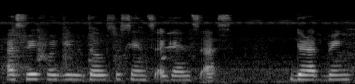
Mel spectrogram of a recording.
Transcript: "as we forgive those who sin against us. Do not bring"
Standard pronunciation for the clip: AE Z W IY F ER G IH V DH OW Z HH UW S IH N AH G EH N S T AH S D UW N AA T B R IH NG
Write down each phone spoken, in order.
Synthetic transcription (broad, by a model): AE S W IY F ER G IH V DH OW S HH UW S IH N AH G EH N S T AH S D UW N AA T B R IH NG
